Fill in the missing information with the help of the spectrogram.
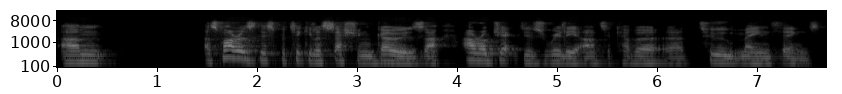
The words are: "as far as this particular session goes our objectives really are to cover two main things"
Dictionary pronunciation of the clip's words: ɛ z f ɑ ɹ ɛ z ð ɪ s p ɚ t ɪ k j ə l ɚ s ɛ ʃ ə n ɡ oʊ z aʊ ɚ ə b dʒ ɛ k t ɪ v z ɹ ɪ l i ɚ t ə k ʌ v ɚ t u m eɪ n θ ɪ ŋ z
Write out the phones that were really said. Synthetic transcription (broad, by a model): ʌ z f ɑ ɹ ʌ z ð ɪ s p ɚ t ɪ k j l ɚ s ɛ ʃ ə n ɡ oʊ z aʊ ɚ ə b dʒ ɛ k t ɪ v z ɹ ɪ l i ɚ t ə k ʌ v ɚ t u m eɪ n θ ɪ ŋ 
